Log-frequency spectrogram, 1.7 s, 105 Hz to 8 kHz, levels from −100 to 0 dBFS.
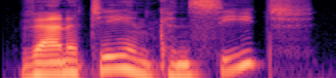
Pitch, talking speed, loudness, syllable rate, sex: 150 Hz, 105 wpm, -22 LUFS, 4.2 syllables/s, male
